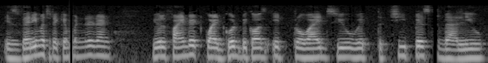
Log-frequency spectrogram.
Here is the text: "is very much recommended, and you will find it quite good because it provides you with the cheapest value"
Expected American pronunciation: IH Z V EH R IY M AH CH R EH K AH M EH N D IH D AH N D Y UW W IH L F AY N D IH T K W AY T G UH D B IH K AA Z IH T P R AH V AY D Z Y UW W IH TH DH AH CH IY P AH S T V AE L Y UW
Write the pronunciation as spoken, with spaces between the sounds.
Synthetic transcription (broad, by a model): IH Z V EH R IY M AH CH R EH K AH M EH N D IH D AH N D Y UW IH L F AY N D IH T K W AY T G UH D B IH K AA Z IH T P R AH V AY D Z Y UW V IH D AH CH IY P AH S T V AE L Y UW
